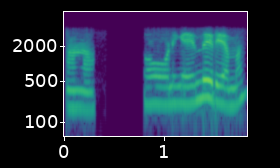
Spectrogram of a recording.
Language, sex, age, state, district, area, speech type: Tamil, female, 30-45, Tamil Nadu, Pudukkottai, urban, conversation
